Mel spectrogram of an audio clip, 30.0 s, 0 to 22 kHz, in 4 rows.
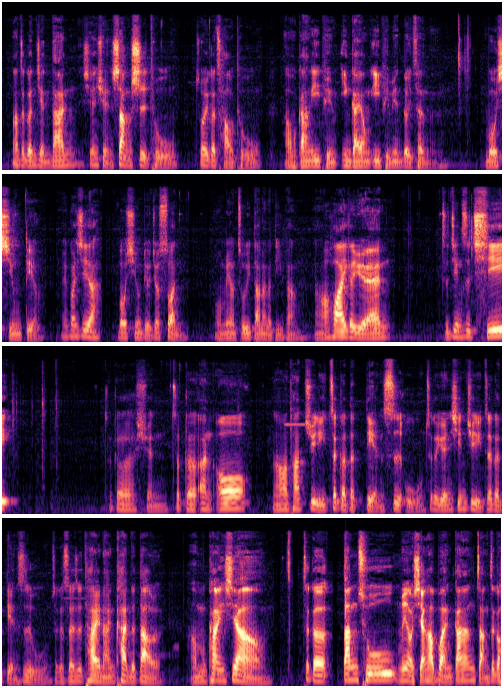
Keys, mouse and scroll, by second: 0.0 super+2, 2.2 click, 3.0 click, 7.7 click, 8.7 click, 10.2 click, 10.5 click, 11.2-11.8 scroll up 1, 12.8 click, 13.5 click, 13.8 click, 13.9 Escape, 14.0 click, 14.6-16.2 typing, 16.4 click, 17.5 click, 18.4 o, 18.9-22.8 drag, 26.7-29.9 drag.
